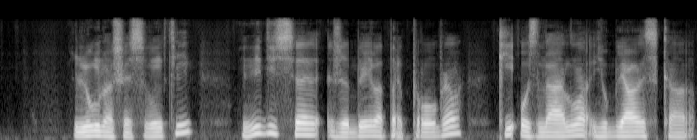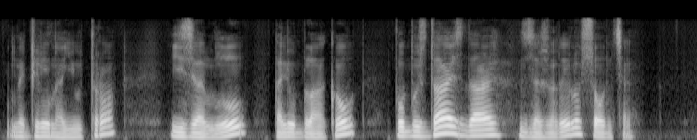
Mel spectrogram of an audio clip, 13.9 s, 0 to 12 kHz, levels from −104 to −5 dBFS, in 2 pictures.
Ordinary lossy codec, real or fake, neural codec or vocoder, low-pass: none; fake; codec, 16 kHz, 1 kbps, FunCodec, trained on Chinese and English, 50 frames a second; 7.2 kHz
